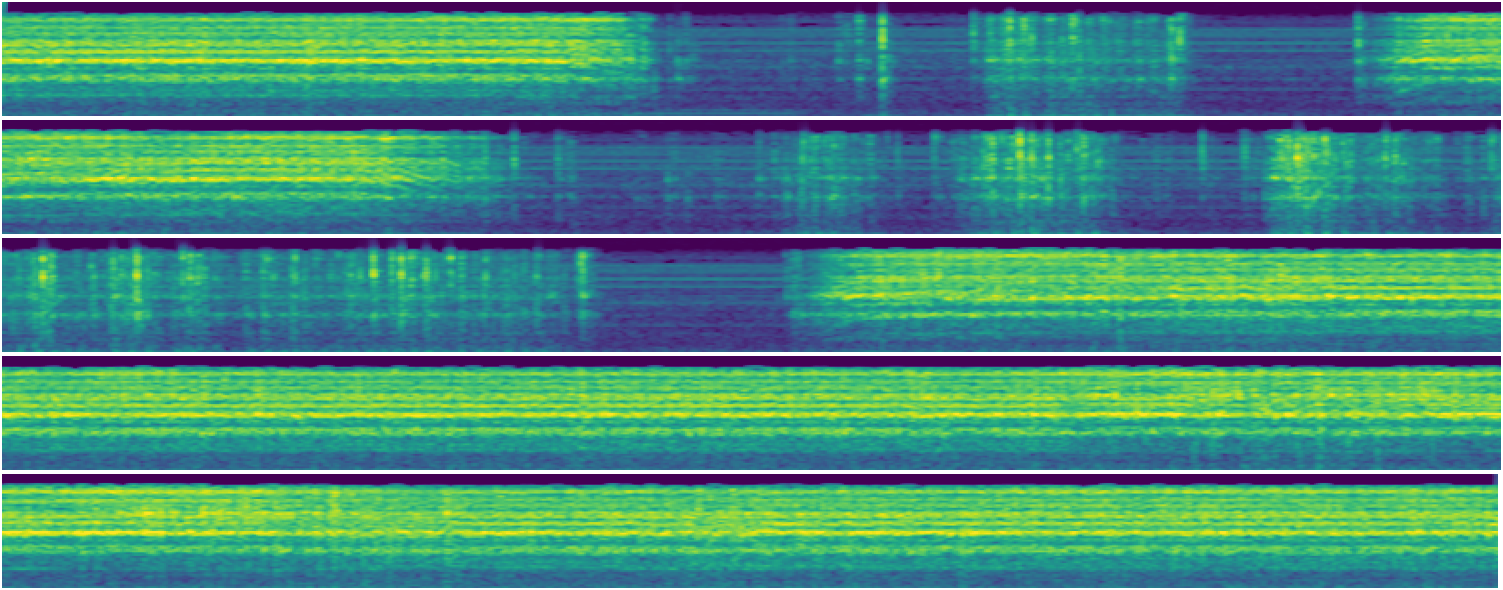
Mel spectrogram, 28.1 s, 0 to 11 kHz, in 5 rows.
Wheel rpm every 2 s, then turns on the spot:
160, 50, 40, 100, 10, 20, 20, 100, 160, 160, 160, 160, 160, 160.
2-4 8-14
